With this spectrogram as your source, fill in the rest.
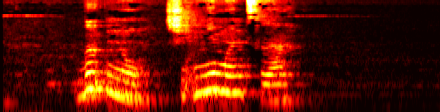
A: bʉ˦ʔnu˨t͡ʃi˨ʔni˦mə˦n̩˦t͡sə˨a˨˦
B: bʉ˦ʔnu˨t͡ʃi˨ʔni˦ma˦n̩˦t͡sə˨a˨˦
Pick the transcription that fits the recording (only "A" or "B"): A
